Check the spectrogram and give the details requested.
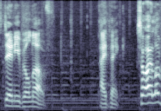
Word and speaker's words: Denis Villeneuve: I went back and forth on so many different things, and I just looked it up, and I think it's Denis Villeneuve.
